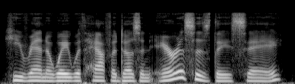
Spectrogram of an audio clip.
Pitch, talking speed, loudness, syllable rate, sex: 175 Hz, 205 wpm, -15 LUFS, 5.1 syllables/s, female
